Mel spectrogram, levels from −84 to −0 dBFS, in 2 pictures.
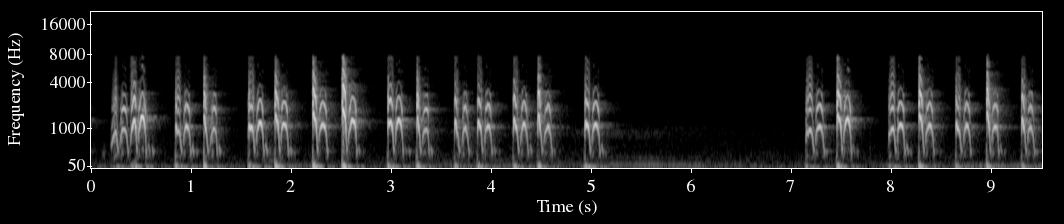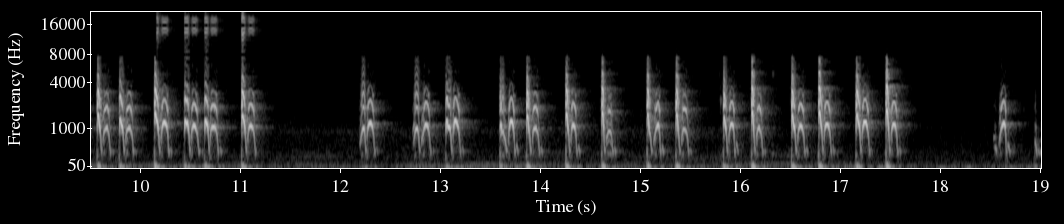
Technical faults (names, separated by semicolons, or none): imaging from sample-and-hold upsampling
